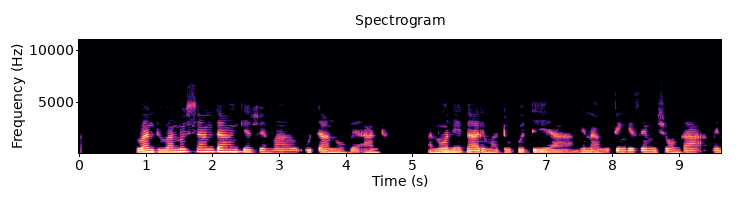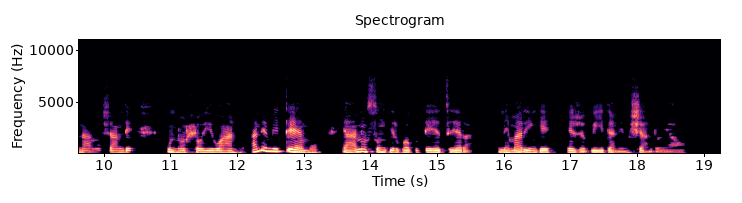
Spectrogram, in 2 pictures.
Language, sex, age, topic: Ndau, female, 36-49, health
